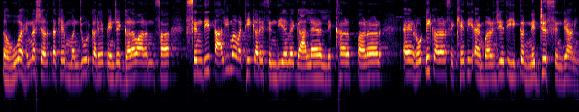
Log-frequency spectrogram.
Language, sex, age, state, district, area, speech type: Sindhi, male, 18-30, Maharashtra, Thane, urban, spontaneous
